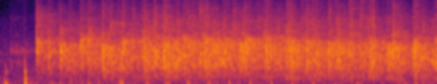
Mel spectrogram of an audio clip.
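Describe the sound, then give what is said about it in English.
Audience applause for the panelists at the close of a panel discussion: after a couple of sharp taps, dense clapping breaks out and holds at a steady, full level to the end. “If you'd like to join me in showing our appreciation for our panelists.”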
